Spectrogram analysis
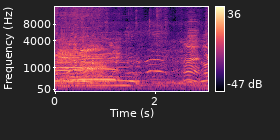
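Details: Dairy cow among improved-breed cows and calves at Ambari cattle market, Dinajpur, Bangladesh: one long, steady, low moo held about a second and a half, then fading into people talking and bargaining nearby.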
